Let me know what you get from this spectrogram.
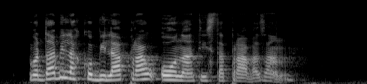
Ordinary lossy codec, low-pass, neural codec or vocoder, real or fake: none; none; vocoder, 24 kHz, 100 mel bands, Vocos; fake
